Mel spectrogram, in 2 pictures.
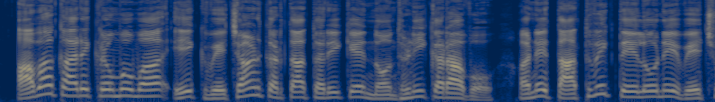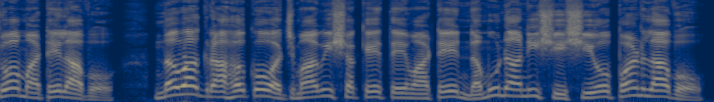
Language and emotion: Gujarati, neutral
